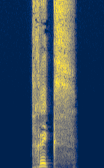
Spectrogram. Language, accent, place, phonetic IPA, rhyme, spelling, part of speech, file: German, Germany, Berlin, [tʁɪks], -ɪks, Tricks, noun, De-Tricks.ogg
- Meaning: 1. genitive singular of Trick 2. plural of Trick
